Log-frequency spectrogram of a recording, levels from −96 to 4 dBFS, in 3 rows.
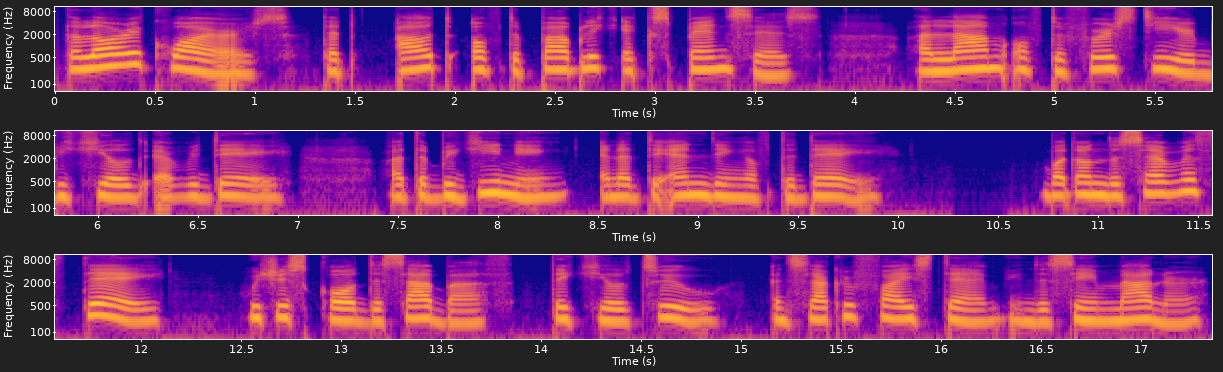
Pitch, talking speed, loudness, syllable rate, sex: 220 Hz, 170 wpm, -19 LUFS, 4.7 syllables/s, female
